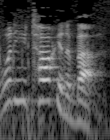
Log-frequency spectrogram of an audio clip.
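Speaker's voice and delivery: high, fast disbelieving question; incredulous king. Acted. Agrippa scoffs at Paul's words, fast and high. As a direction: toss it off like it's nonsense.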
